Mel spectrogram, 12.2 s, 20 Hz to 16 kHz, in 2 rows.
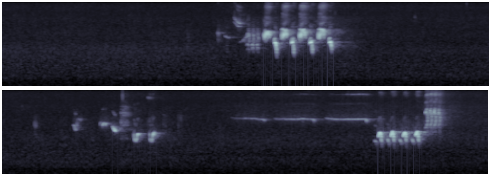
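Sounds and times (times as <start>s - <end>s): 
common nightingale Luscinia megarhynchos singing: 2.7s - 4.4s, 7.0s - 8.2s, 9.0s - 11.8s.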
